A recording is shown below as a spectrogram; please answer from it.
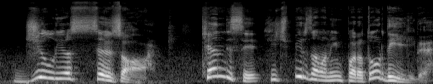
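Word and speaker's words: Julius Caesar: Bu arada Jül Sezar'ın İngilizce okunuşu Juli Cezar.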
